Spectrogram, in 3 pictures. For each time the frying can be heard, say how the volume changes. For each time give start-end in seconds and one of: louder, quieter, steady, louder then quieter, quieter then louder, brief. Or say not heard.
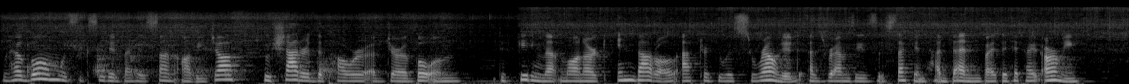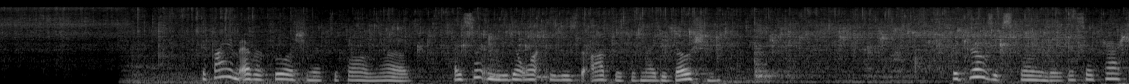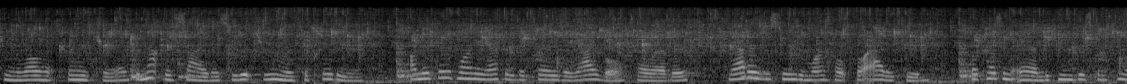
0.0-33.8 louder.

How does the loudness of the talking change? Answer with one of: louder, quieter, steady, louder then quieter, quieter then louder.
steady.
